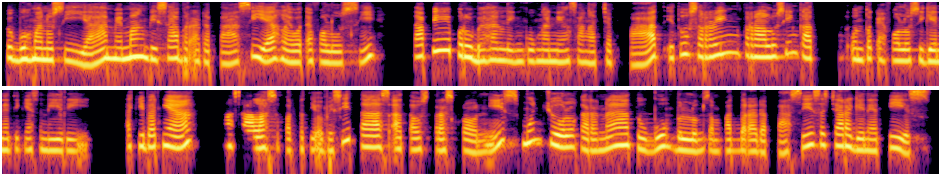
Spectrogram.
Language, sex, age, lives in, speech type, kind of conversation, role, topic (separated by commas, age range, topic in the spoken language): Indonesian, female, 30-34, Indonesia, read, expert-assistant, expert, Bagaimana Evolusi Mempengaruhi Daya Tahan Tubuh dan Adaptasi Manusia Modern?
